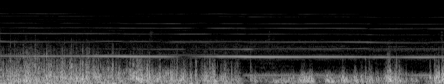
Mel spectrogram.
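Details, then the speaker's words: Cessna Citation 500 series jet power brake system, master switch on: steady high whine holding one pitch over rumble as the hydraulic pump charges the brake accumulator, then shuts off at pressure; normal operation. "we see the accumulator charging up down here that whining sound is the pump running charging it up"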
